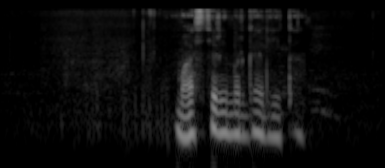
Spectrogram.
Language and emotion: Russian, neutral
